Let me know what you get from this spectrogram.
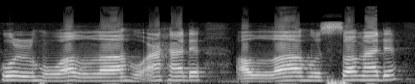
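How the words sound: The two verses are separated by a pause. "kita pisah"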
